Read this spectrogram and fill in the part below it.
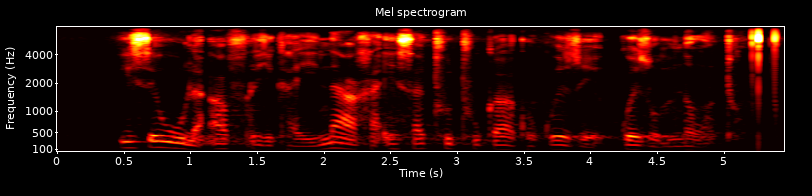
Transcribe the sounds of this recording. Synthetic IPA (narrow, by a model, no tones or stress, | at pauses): isewula̰ʔafrik̬ʼajinaxa̰ʔɛsatʰutʰuk̬ʼakʼɔkʼwɛzom̩nɔːtʰɔ̥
